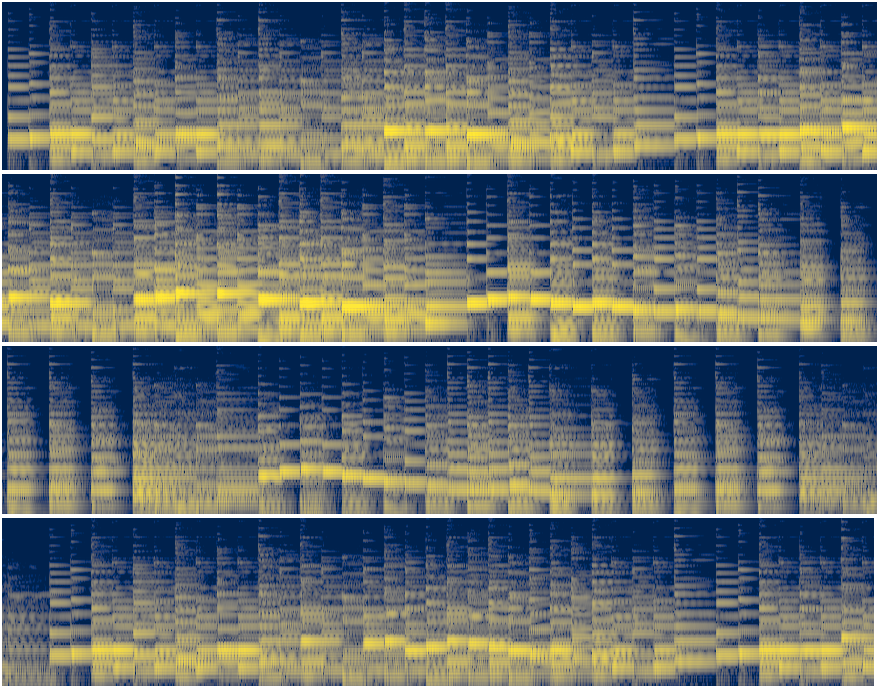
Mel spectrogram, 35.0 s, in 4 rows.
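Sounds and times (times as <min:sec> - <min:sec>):
classical piece: 0:00.1 - 0:34.9.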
